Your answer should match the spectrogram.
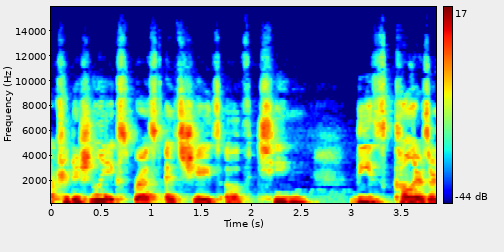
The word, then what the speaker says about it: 青: All these words share a common stem, ao, or sei if you prefer its kanji pronunciation. Now, this same kanji is read as qing in Chinese.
